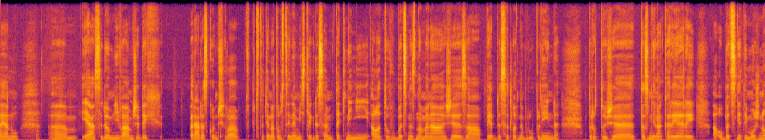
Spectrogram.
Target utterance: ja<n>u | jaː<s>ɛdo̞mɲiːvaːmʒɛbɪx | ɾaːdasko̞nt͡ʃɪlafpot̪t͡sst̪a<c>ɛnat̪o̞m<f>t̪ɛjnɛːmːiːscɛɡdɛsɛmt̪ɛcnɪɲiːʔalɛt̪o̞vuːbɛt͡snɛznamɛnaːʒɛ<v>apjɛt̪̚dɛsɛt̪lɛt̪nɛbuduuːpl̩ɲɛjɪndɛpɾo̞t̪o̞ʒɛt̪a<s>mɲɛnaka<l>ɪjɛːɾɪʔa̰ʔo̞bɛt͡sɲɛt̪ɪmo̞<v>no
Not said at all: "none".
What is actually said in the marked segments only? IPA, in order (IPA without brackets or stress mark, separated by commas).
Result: n, s, c, s, z, z, ɾ, ʒ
